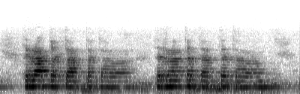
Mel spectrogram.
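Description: A female voice makes two long vocal sounds at a steady pitch, each close to two seconds, mimicking the whistling and wailing of a makeshift children's band.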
